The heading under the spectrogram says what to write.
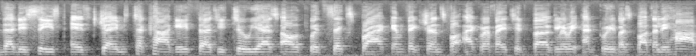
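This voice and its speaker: A cartoonish, female-sounding character voice, fairly low for a woman, with monotone, flat intonation, a fairly quick pace and hardly any pauses. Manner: flat, precise.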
